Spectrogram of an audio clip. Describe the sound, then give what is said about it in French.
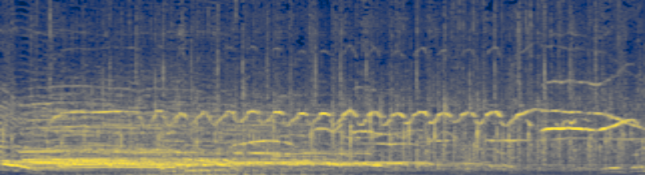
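A concert audience cheers and applauds loudly for a band's first album, with sustained clapping and high, wavering whoops and shouts layered over a dense wash of crowd noise throughout. “Faites du bruit pour notre premier album, s'il vous plaît”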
